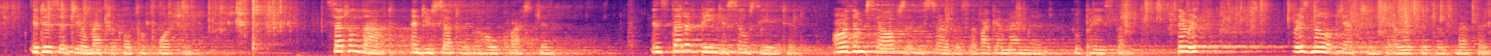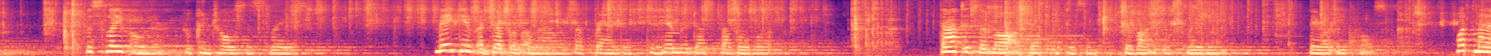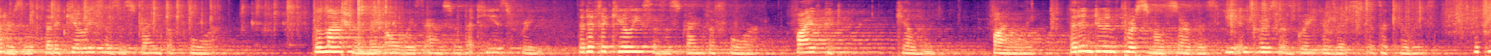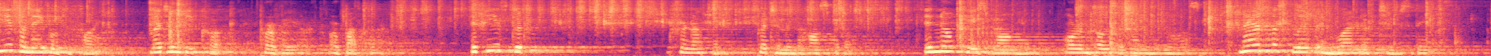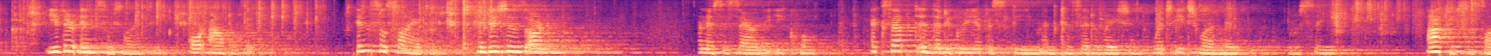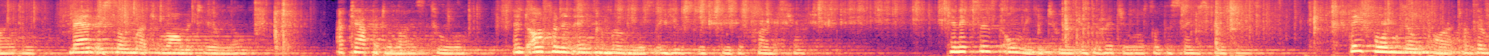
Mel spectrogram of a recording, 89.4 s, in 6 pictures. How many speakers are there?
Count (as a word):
one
